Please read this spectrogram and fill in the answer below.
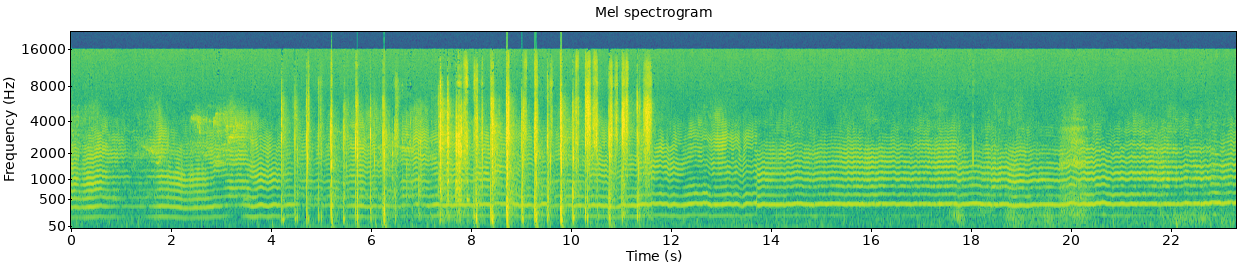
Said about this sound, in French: Tout à coup, on entend la mouche qui se trouve dans la cuisine. Mouche ! La mouche ! La mouche !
